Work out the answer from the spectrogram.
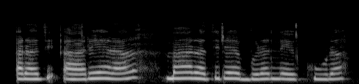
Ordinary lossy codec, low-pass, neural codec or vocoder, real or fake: none; 7.2 kHz; codec, 16 kHz, 16 kbps, FreqCodec, smaller model; fake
